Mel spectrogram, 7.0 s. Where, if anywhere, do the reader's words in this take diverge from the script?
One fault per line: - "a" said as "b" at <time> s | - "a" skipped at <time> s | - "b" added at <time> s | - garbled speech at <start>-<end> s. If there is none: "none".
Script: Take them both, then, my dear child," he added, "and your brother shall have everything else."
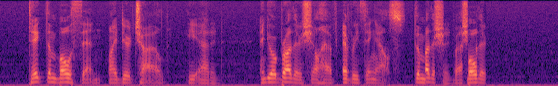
- garbled speech at 5.2-6.1 s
